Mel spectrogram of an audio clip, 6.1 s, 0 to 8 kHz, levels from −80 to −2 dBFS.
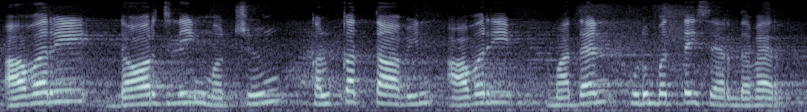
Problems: background conversations at intervals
